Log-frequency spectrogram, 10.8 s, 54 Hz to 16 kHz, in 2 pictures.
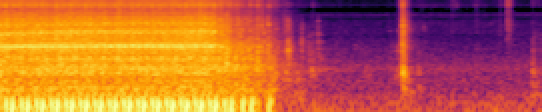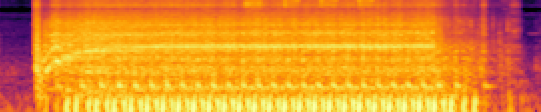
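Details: Husqvarna Z254 mower with an apparently swapped engine, spark plugs seemingly not gapped properly: after choke and carb spray it catches, runs rough a couple of seconds and dies, then catches again and fades after four seconds. Owner suspects flooding.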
